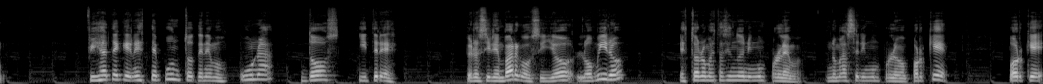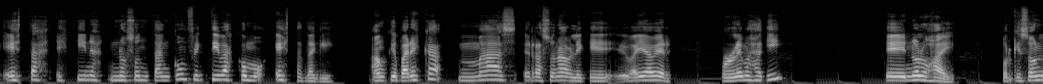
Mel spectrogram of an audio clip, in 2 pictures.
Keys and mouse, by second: 5.7 click, 6.0 Tab, 6.7 middle click, 20.3 middle drag.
